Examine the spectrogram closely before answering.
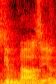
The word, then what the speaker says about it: Gymnasium: paying jobs but then the final level off is give nauseam and yes that's spelled exactly like gymnasium and no unfortunately going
